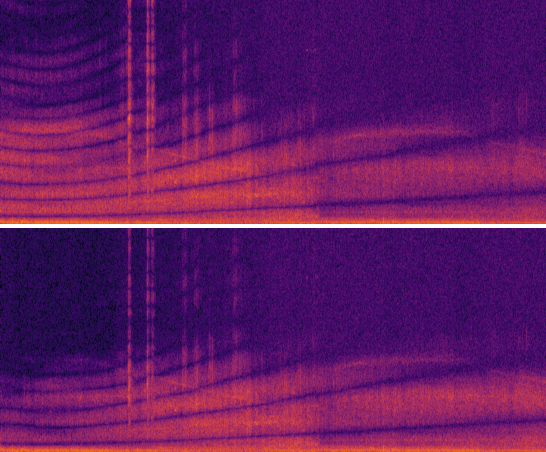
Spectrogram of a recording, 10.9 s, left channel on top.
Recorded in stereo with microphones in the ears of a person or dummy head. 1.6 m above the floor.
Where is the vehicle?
75° left (ahead or behind); by 10.9 s 10° right (ahead or behind).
